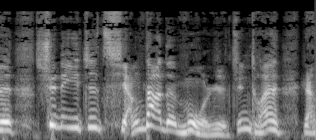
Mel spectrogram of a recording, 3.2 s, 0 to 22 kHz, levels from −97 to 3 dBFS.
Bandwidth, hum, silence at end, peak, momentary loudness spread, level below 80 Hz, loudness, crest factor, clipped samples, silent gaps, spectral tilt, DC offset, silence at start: 16.5 kHz; none; 0 s; 0 dBFS; 9 LU; -54 dBFS; -16 LUFS; 16 dB; under 0.1%; none; -5 dB/octave; under 0.1%; 0 s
